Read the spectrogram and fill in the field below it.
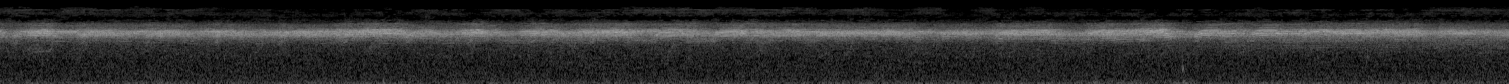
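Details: Japanese summer cicadas, males singing with their tymbals, fill the air with a constant high, sizzling drone, its loudness pulsing gently every few seconds across the whole stretch without any break.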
